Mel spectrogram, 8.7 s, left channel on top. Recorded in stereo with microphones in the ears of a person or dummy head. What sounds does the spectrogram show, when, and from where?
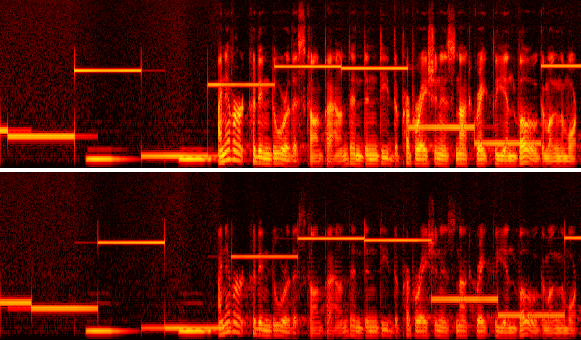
1.3 s a phone buzzing: 55° right (ahead or behind), 2.5 m
3.3 s a man speaking: 50° left (ahead or behind), 0.7 m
